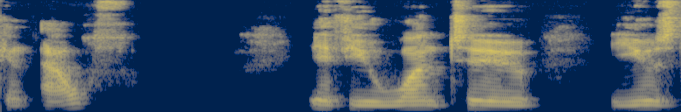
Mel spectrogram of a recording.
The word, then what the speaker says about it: Aelf: in that sense you'll be more like an elf but as I said there are so many exceptions to that that eel is actually a decent way to do it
